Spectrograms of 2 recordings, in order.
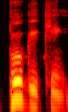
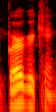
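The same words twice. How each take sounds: First: It is said with a Portuguese accent. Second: It is said with an English accent.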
